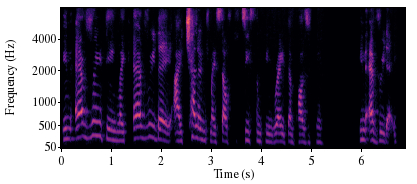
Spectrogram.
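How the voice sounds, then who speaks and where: A woman's voice: mid-range voice, normal speed, low-quality recording. Chatty woman guest, born in Slovenia. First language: Bosnian. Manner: lively, frequent "like" and "you know" fillers, laughs often. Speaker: podcast guest. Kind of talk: casual interview talk.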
